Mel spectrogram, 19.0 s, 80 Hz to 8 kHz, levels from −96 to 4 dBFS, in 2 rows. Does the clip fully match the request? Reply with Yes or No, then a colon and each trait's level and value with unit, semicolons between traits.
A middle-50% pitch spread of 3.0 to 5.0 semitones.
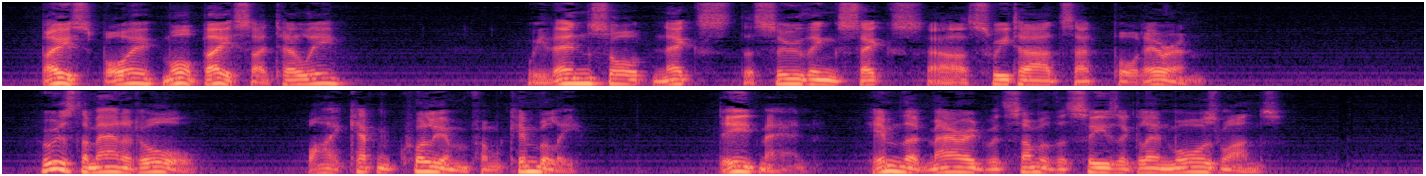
Yes: average, 3.3 semitones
